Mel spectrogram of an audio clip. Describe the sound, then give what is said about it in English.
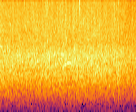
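A steady burst of crowd applause, dense and even clapping at a constant loudness for a few seconds, played as a canned sound effect from a soundboard applause button with no voices over it. “I'm gonna play the applause button anyway.”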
